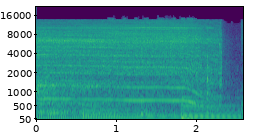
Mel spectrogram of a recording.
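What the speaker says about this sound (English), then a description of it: "take a power drill with a 1/8 inch drill bit, and on one side of that 5-gallon bucket" A power drill with a 1/8 inch bit boring through a 5-gallon plastic bucket, a loud, steady whirring whine with shifting motor pitch before winding down at the end, close and alone.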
